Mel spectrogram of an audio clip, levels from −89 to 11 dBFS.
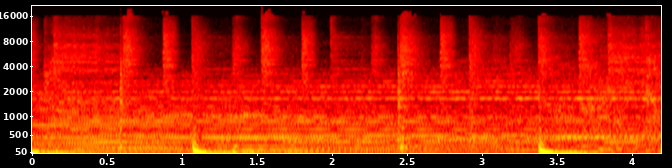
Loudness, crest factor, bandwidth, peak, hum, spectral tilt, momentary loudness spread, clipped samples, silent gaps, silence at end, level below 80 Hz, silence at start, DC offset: -27 LUFS; 14 dB; 18 kHz; -12 dBFS; none; -4.5 dB/octave; 5 LU; under 0.1%; none; 0 s; -30 dBFS; 0 s; under 0.1%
